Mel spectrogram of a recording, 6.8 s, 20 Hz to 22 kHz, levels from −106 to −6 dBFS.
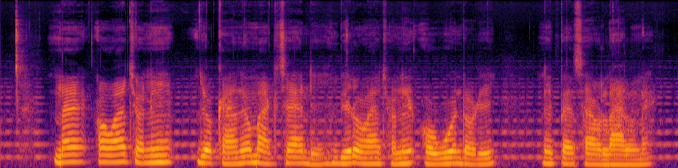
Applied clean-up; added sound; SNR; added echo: none; Bowed string instrument; 19 dB; none.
